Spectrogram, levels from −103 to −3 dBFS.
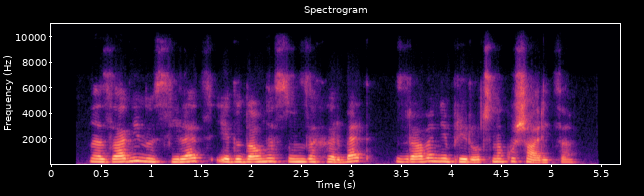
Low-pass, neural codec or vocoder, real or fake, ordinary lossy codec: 7.2 kHz; none; real; Opus, 32 kbps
